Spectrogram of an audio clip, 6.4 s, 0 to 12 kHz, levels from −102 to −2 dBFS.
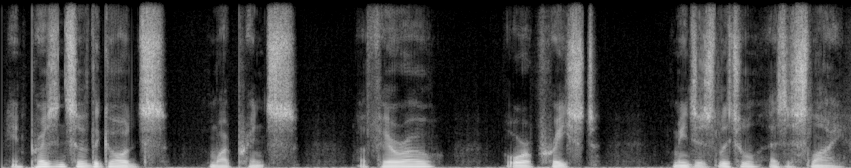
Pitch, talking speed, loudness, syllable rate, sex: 110 Hz, 170 wpm, -20 LUFS, 5.2 syllables/s, male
